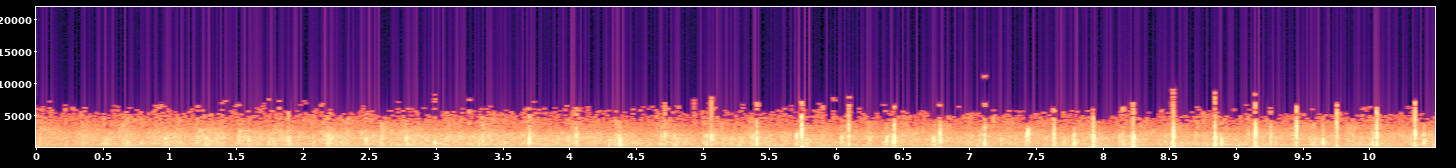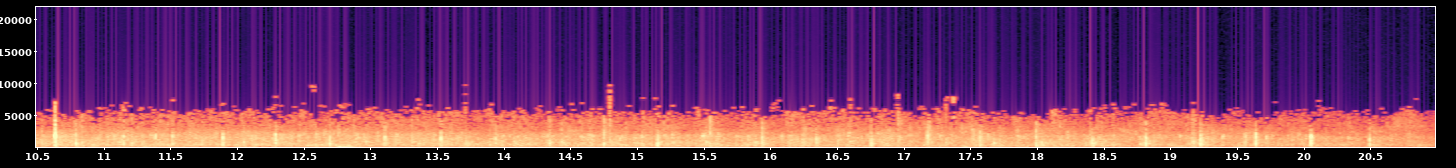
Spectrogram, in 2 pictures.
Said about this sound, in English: Let's give a big applause.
